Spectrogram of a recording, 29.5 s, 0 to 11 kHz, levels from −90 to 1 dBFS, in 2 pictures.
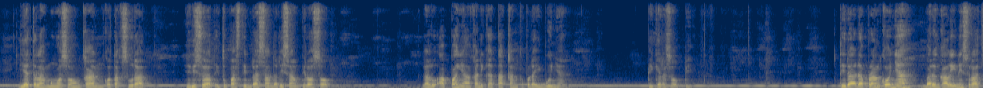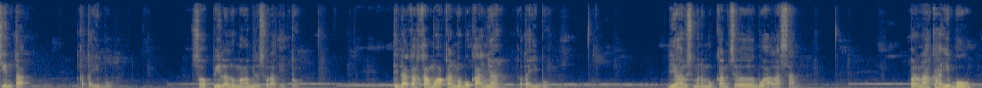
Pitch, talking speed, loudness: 155 Hz, 100 wpm, -29 LUFS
